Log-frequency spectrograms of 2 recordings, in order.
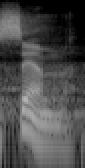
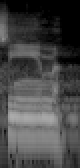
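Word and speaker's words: SIEM: Moz stuff is a sim and if you never if you don't know what sim is it's security information event management personally I think it should be pronounced seam but let's not go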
